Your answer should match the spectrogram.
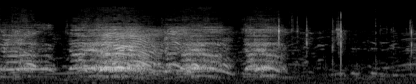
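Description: A squad of men shouting together in unison, a few loud drawn-out calls that stop about three seconds in. A few sharp clicks follow.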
